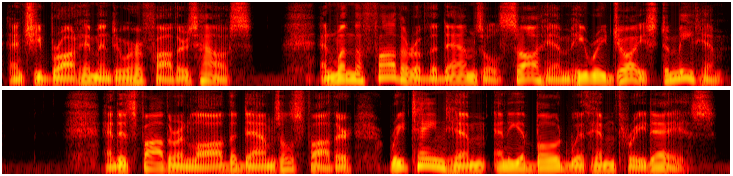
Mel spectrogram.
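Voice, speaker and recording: A man narrating scripture from a script as a solemn, measured storyteller. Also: lowish voice, big pitch swings, dry recording, clean studio sound.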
